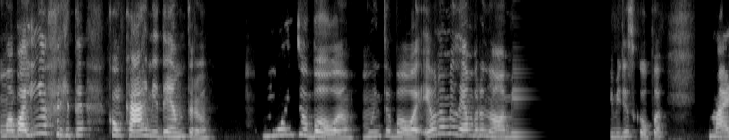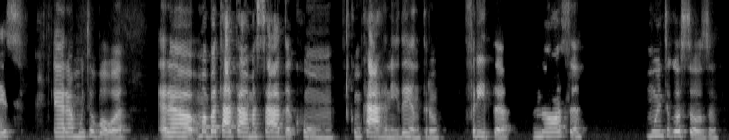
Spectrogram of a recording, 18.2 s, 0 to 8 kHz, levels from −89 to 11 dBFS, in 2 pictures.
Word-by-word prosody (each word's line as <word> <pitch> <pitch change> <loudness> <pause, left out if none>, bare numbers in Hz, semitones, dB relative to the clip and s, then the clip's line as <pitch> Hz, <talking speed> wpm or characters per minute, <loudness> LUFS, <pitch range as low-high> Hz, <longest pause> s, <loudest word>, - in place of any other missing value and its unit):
Uma 300 +2 +1
bolinha 335 +9 +3
frita 340 -5 -5 0.3
com 330 -3 0
carne 300 -2 +7
dentro, 245 -5 -2 0.7
muito 335 +6 -5
boa, 215 -6 0
muito 265 +4 -10
boa. 225 -4 0
Eu 320 - -1
não 410 0 -6
me 415 - -10
lembro 315 -3 -3
o - - -9
nome, 240 0 -5 0.9
me 235 0 -11
desculpa, 230 -3 -8 0.5
mas 255 0 -1 0.4
era 245 0 +1
muito 250 +3 -7
boa. 215 -3 -4 0.4
Era 240 0 +5
uma 270 +1 -1
batata 275 0 +5
amassada 245 -2 +2
com 215 -4 -11 0.2
com 240 -1 -10
carne 225 -5 +5
dentro, 210 -3 -6 0.3
frita. 245 -7 -3 0.3
Nossa, 255 0 -3 0.8
muito 285 +2 -7
gostoso. 205 -8 -4
250 Hz, 110 wpm, -21 LUFS, 230-285 Hz, 0.9 s, carne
